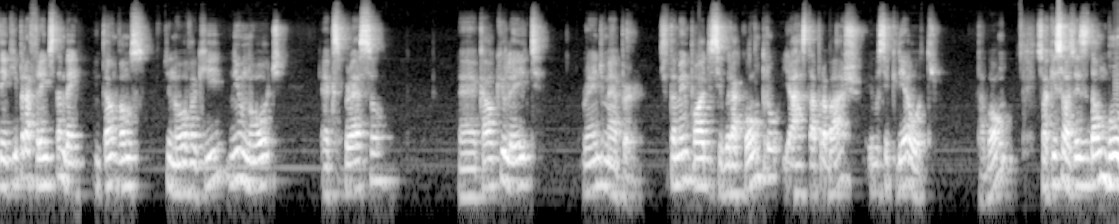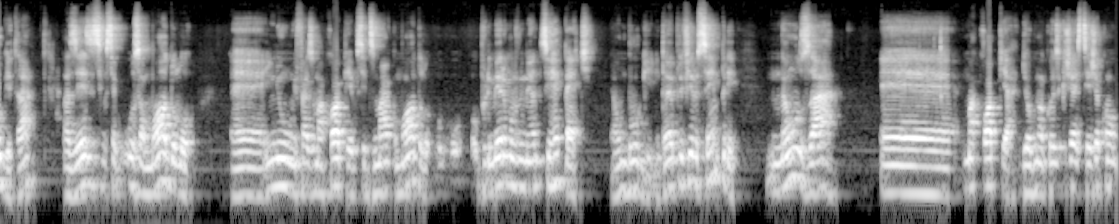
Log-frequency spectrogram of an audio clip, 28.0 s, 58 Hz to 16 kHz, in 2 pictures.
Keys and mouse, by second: 2.1 right click, 7.5 click, 10.0-10.9 ctrl+click, 23.4 click, 25.8 Delete.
